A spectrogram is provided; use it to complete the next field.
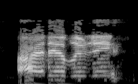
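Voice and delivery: high-pitched hollered call. Acting out a trucker in a restaurant calling to another: hollering across a restaurant. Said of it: "and he hollers".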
